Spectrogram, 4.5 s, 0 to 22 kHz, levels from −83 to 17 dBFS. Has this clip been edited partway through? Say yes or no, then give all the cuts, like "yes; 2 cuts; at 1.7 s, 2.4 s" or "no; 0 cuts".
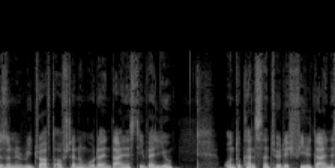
no; 0 cuts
